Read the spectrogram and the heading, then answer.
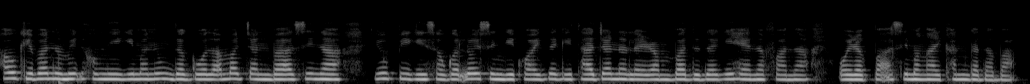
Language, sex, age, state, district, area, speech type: Manipuri, female, 18-30, Manipur, Churachandpur, rural, read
